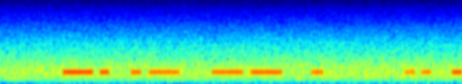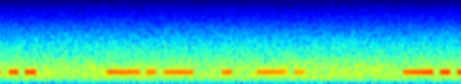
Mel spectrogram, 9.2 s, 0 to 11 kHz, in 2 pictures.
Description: Morse code, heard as a keyed tone, hand-sent with a straight key, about 14 wpm, 490 Hz, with heavy radio static, fading and a narrow filter. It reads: NAME IS KEN …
